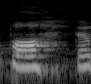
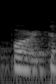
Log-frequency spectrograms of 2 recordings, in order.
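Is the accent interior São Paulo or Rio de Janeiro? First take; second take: Rio de Janeiro; interior São Paulo. First: It is said in a Rio de Janeiro accent. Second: It is said in an interior São Paulo accent.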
